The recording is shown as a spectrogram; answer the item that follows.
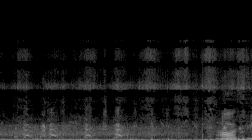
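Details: A Yorkshire Terrier and a Shorkie puppy, running and playing, bark at two chows in the neighbours' yard with short, high yaps, a louder rising whine-bark at the end, and people talking.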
